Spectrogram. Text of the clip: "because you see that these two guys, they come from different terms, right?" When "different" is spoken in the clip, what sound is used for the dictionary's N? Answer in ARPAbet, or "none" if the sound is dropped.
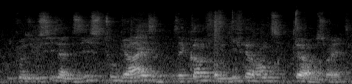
none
